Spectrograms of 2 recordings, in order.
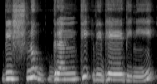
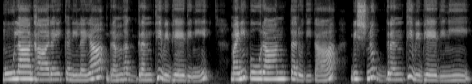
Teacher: थ एंड भ आर महाप्राणक्षरास in both द lines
